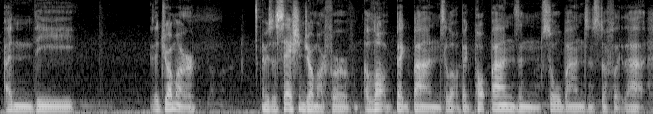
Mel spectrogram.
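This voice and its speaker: A man's voice: fairly low pitch, steady tone, measured pace, breathy edge. A man hosting a music stream, chatting casually and rambling a little with restarts. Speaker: stream host. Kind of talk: casual chat.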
